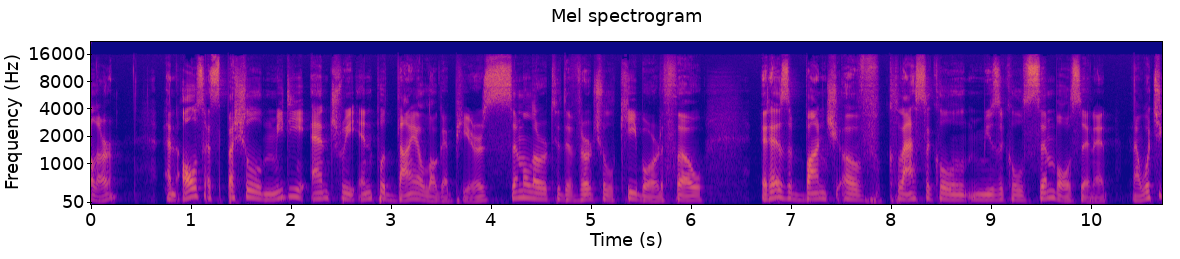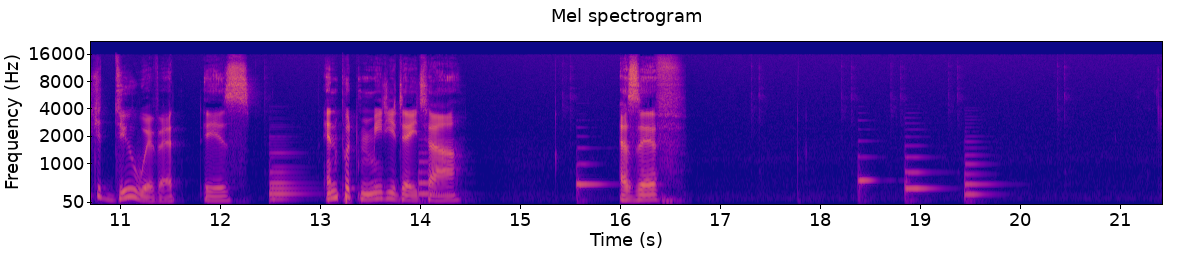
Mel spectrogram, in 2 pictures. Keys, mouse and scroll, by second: 12.3 click, 13.7 click, 15.4 click, 17.3 click, 18.2 click, 18.7 click, 19.2 click, 20.3 click.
